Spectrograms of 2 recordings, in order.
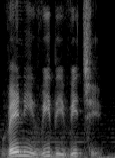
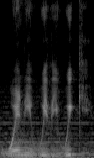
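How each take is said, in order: First: It uses a later, non-classical Latin pronunciation. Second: It uses the classical Latin pronunciation. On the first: The speaker calls it wrong. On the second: The speaker calls it right.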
